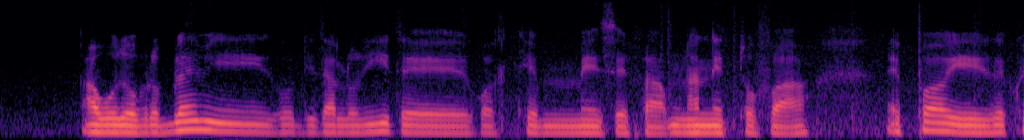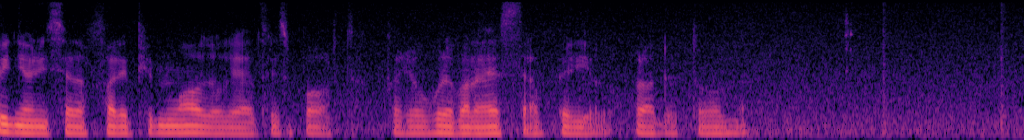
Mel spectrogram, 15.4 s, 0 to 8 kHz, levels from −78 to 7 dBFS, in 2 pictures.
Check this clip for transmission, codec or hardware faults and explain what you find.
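One fault stands out, an automatic gain rising. From 0.97 to 6.07 s the voice and the room noise behind it swell together, slowly climbing by about 8 dB. Around 1 s the talker moved away from the microphone, dropping the input level by about 9 dB. The automatic gain control responded by gradually raising its gain, lifting the background along with the voice.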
